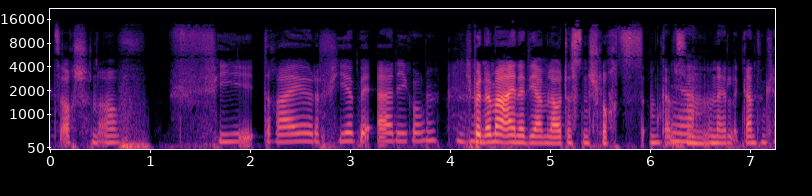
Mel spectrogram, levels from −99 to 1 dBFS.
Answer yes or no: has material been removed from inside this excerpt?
yes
